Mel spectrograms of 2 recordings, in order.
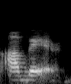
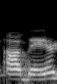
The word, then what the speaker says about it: haber: you're going to conjugate haber in the present and then use the past participle. So these are the conjugations of haber. Has, ha, hemos, habéis, han. When pronounced, the H is silent.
